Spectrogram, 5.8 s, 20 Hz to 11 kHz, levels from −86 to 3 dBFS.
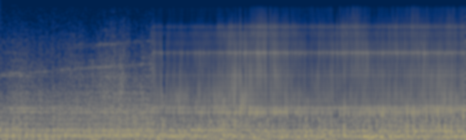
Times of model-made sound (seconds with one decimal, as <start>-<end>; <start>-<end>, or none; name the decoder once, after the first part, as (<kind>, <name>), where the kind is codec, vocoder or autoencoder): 1.9-5.8 (vocoder, BigVGAN v2)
